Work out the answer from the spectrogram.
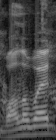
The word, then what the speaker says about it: Waloed: Yet warlike Waloed shows not the faintest interest in laying claim It's pronounced to Wallowed.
